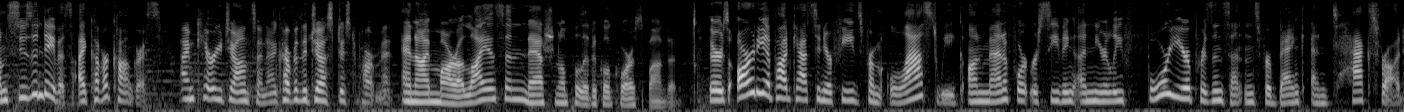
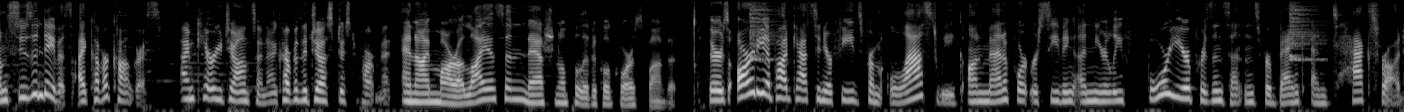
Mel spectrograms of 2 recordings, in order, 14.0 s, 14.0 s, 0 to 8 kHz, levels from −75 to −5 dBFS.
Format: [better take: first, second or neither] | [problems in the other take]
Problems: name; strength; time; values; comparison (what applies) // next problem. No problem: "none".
first | noise reduction (classical method spectral subtraction)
